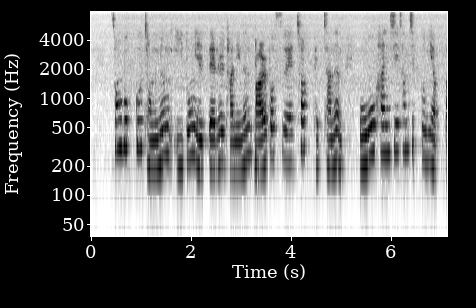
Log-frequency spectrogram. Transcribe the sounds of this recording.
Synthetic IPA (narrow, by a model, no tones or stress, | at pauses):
sʰʌŋbuk̚k͈ut͡ɕʌŋnɯŋidoŋiɭt͈e̞ɾɯɭtaɲinɯnmaɭbʌs͈ɯe̞t͡ɕʰʌt̚pe̞t͡ɕʰanɯnouhanɕʰisʰamɕʰip̚p͈uɲijʌt̚t͈a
